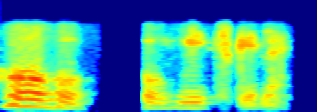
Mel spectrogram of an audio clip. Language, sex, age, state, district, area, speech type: Marathi, female, 60+, Maharashtra, Thane, urban, conversation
